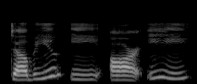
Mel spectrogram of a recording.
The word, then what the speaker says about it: were: not following the rules e-r-e is the tricky part of this word it looks like it should be pronounced but it's not it is actually pronounced er say er when reading w-e-r-e remember to pronounce the letters e-r-e as er were when writing were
